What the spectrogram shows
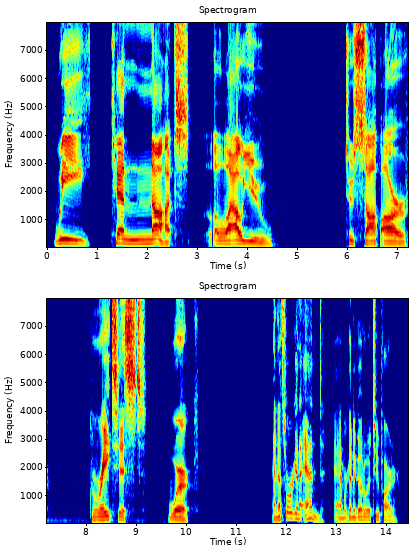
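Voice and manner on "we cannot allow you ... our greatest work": very slow, stuttering, glitchy computer machine voice. Voicing a voice coming over the ship's comms: stuttering glitchy computer voice. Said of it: "I'm gonna do my best example of this myself".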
